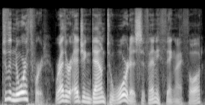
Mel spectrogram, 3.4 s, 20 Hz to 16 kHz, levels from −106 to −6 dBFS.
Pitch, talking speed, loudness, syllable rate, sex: 130 Hz, 210 wpm, -18 LUFS, 5.5 syllables/s, male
